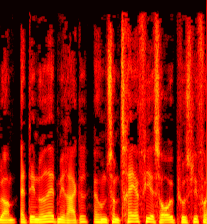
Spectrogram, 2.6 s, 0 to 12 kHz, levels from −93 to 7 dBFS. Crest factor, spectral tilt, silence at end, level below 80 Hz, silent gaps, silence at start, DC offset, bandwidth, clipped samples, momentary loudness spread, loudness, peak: 18 dB; -5.5 dB/octave; 0 s; -60 dBFS; none; 0 s; under 0.1%; 12 kHz; under 0.1%; 3 LU; -20 LUFS; -2 dBFS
